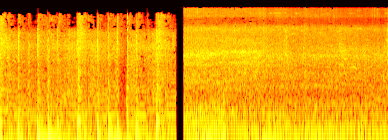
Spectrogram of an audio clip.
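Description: A fruit delivery motorcycle that ran out of gas starts after being pushed a long way, its engine idling and revving steadily after a brief cut. Music with beats plays loudly before the engine takes over.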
